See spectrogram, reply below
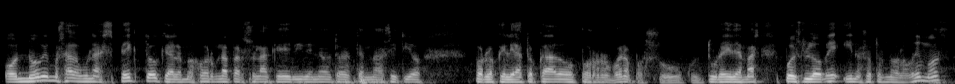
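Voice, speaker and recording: A podcast co-host from Spain, speaking with a Spanish accent, chats casually but hesitantly, repeating words for emphasis. His medium-pitched voice is warm with a breathy edge, a little fast, and the sound is slightly muffled.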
